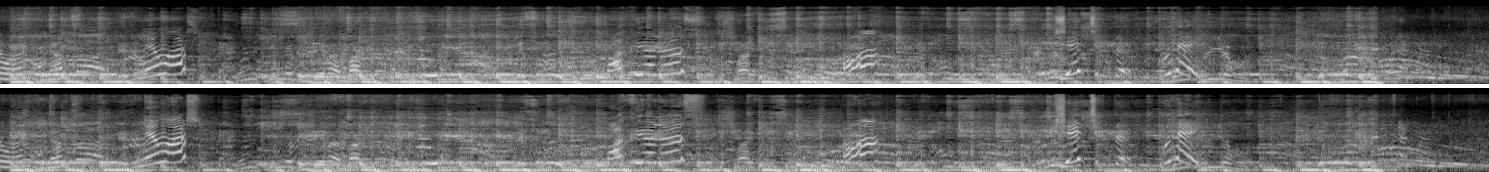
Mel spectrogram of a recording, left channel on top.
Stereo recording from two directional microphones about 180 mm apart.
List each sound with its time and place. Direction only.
0.1 s speech: 60° left (ahead or behind)
1.4 s music: 5° left (ahead or behind)
3.0 s speech: 60° left (ahead or behind)
6.0 s speech: centre (ahead or behind)
7.5 s speech: 60° left (ahead or behind)
9.6 s music: 60° left (ahead or behind)
10.5 s speech: 5° left (ahead or behind)
13.2 s music: 60° left (ahead or behind)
